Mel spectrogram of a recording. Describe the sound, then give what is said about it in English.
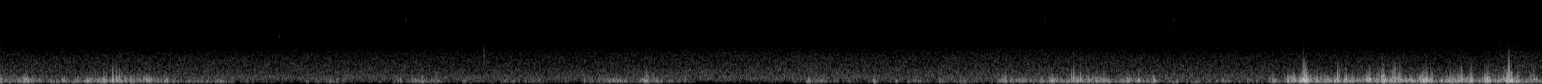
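Scattered light pattering of squirrel feeding debris, bits of pine cone, dropping from pine trees, like sparse raindrops, under steady wind rumble, with a denser cluster of ticks near the end. No one speaks. “And what, I'm not sure if you can hear, it's very faint, but you can, if you can really kind of hone in, you can hear the sound of their feeding falling from the trees.”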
